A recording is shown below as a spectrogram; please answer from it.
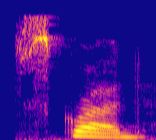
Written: scrud

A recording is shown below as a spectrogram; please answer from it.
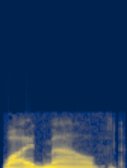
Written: widemouthed

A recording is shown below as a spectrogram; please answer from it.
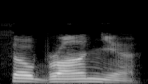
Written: sobranje

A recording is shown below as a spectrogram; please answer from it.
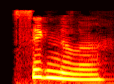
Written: signaler

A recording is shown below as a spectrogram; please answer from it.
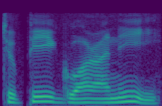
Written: Tupi-Guarani

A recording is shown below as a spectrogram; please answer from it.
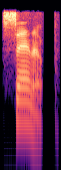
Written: sannup

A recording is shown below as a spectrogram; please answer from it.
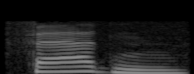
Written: Fadden

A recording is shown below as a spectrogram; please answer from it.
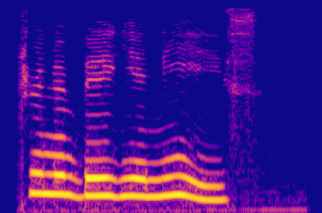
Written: trinibagianese

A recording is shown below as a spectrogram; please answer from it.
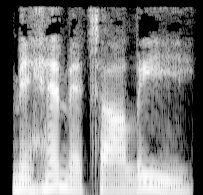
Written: mehemet ali

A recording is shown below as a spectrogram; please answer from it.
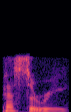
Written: pessary

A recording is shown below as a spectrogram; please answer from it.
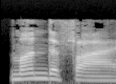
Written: mundify

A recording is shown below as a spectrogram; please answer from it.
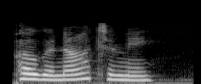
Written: pogonotomy

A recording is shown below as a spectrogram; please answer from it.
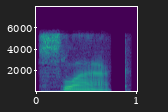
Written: slack

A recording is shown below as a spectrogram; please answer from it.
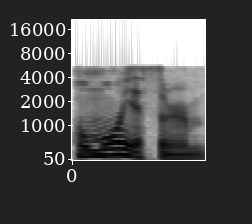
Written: homoiotherm

